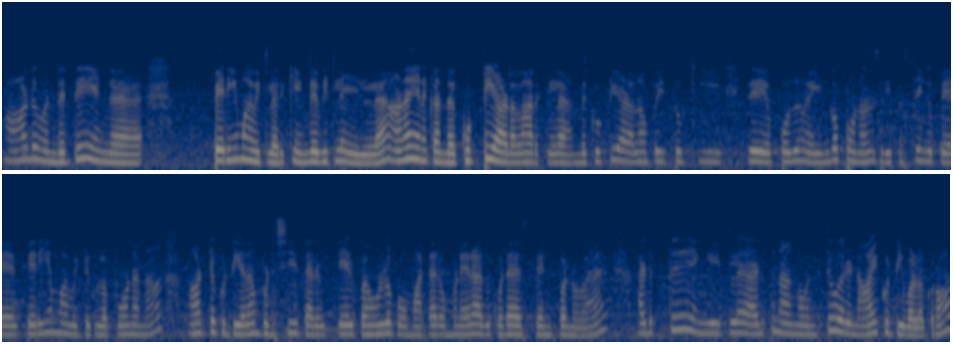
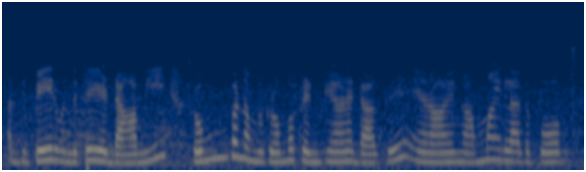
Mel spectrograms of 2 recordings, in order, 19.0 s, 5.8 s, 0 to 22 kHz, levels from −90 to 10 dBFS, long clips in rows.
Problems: low volume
